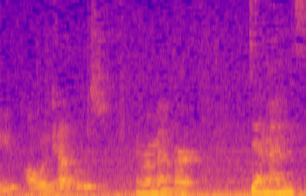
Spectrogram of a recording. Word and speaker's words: Demons: following capitalists and remember demons like rhymes with lemons I know my okay going on to October 26 2018.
